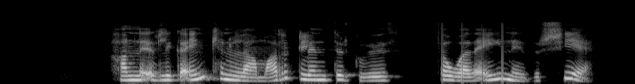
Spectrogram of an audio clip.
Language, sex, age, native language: Icelandic, female, 40-49, Icelandic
